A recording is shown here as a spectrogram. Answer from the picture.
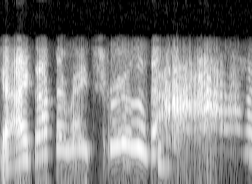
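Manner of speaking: high, slow, goofy shout; goofy Conor impression. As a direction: ham up a cartoon plumber. Imitating Conor as a plumber.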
